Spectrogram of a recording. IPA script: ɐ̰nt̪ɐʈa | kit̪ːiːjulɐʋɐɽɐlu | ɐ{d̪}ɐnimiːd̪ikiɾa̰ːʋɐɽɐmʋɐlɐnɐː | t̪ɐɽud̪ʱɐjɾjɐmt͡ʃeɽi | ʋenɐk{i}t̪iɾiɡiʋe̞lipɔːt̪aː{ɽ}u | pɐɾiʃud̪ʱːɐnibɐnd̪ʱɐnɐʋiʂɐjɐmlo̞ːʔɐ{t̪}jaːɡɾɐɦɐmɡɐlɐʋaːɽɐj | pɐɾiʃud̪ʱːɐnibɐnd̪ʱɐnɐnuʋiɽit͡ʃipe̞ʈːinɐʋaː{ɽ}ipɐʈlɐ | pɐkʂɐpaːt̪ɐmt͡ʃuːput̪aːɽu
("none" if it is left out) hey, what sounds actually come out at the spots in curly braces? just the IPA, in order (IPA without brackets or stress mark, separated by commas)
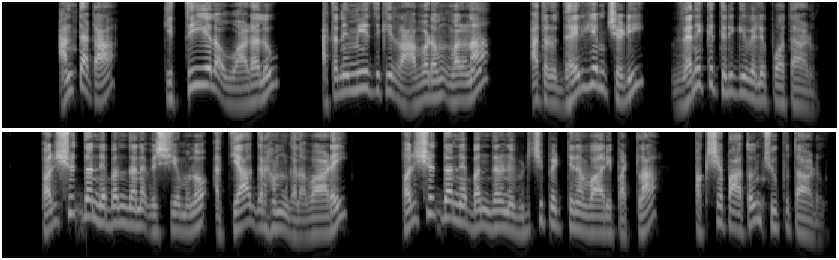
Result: t̪, i, ɽ, t̪, ɾ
